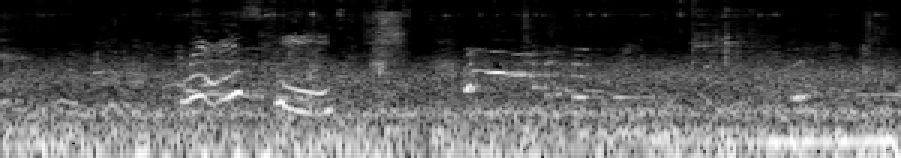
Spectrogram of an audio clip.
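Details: A happy German shepherd meeting friends at a playground gives a short run of high, wavering whines that rise and fall in quick loops, then thinner trailing whimpers, over steady low background rumble and distant voices.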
